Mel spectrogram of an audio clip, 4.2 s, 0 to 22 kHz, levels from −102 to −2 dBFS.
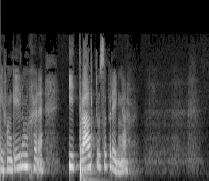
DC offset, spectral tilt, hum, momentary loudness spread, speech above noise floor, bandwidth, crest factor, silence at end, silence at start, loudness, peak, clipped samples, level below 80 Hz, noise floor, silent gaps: under 0.1%; -5 dB/octave; none; 15 LU; 35 dB; 11 kHz; 18 dB; 1.6 s; 0 s; -25 LUFS; -8 dBFS; under 0.1%; -56 dBFS; -60 dBFS; none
